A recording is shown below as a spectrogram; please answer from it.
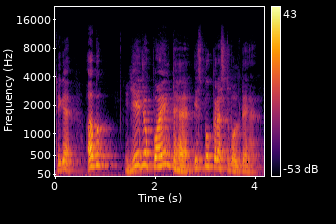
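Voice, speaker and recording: A man's voice: high-pitched, huge pitch swings, a little slow, highs cut off. A man teaching a board lesson who asks questions and answers them himself, often saying "theek hai". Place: classroom with board. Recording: echoey room.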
